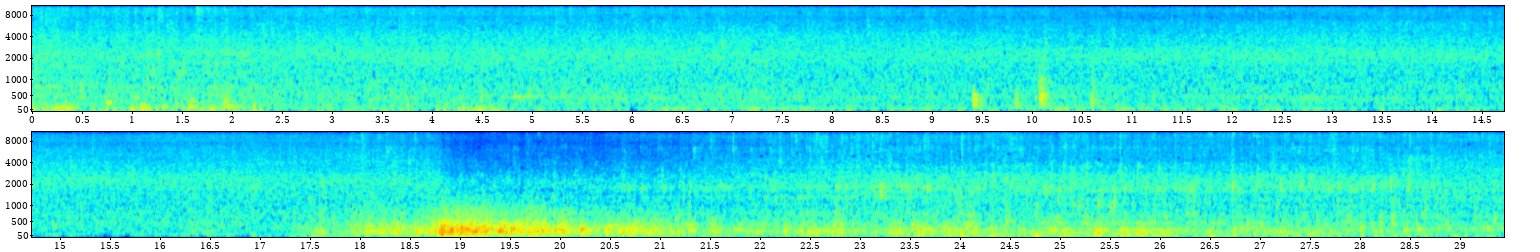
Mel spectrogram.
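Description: Steady rain falling, with water pouring off a roof edge. Past the middle a low rumble of thunder swells and fades over a few seconds.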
